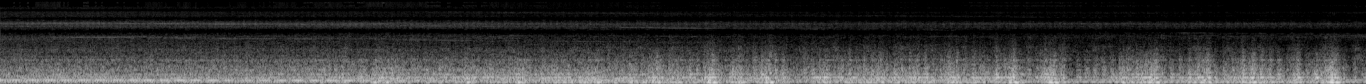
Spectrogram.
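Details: Miele W1113 washing machine: deep steady drone with a low hum that swells and pulses toward the end, likely during spin; owner asks whether the machine is broken, cause not evident.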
